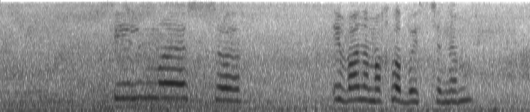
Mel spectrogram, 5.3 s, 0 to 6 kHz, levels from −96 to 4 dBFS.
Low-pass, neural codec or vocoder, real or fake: 5.4 kHz; vocoder, 44.1 kHz, 128 mel bands every 256 samples, BigVGAN v2; fake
